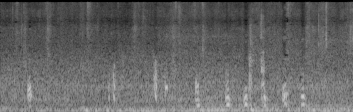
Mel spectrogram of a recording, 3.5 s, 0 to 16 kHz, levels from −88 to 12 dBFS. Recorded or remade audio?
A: recorded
